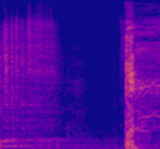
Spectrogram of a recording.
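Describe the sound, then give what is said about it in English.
Dice rattle and tumble across a hard tabletop in a quick burst of clicks during a tabletop role-playing game, then after a brief pause one sharper, louder clack rings out. “Give me a roll plus cheek.”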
